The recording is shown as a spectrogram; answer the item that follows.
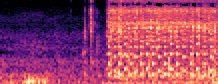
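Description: A spinning prize wheel: a sharp click as it is set going, then its pointer ticking rapidly over the pegs. Background music with evenly spaced notes comes in at the same moment, about a second in.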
